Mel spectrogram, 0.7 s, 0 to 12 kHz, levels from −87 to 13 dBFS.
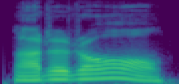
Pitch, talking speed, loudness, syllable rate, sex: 135 Hz, 270 wpm, -17 LUFS, 5.5 syllables/s, male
